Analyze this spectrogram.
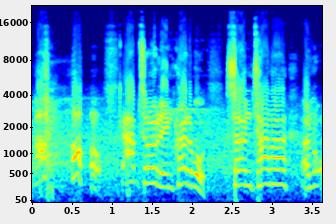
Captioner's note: laughs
